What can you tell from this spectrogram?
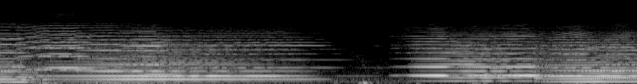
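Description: A string trio of two violins and a cello playing held, sustained notes together. The sound fades out into a short pause a little past halfway, then the trio comes back in.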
